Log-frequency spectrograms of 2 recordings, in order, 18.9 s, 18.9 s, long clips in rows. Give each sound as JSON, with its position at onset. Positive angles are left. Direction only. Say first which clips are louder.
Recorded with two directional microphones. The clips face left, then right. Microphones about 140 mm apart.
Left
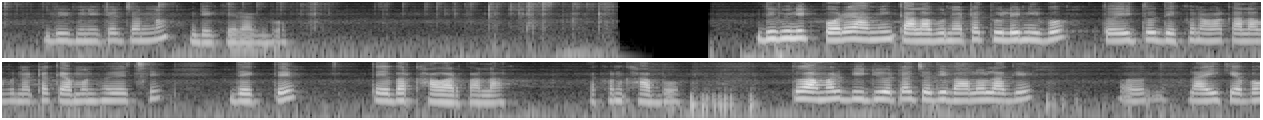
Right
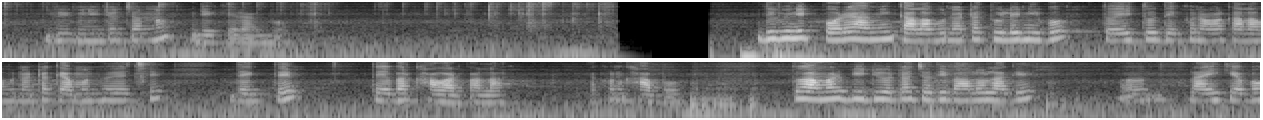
{"t": 0.3, "sound": "speech", "louder": "left 12 dB", "side_deg": 30}
{"t": 5.7, "sound": "speech", "louder": "left 7 dB", "side_deg": 30}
